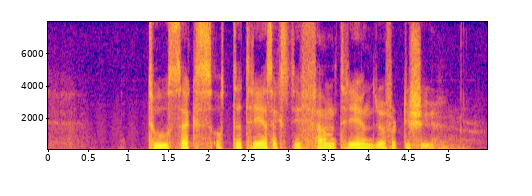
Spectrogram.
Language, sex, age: Norwegian, male, 23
